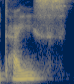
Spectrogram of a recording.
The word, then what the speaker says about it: Tais: That's the pronunciation of my name, Tais. It's Brazilian pronunciation, I guess.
